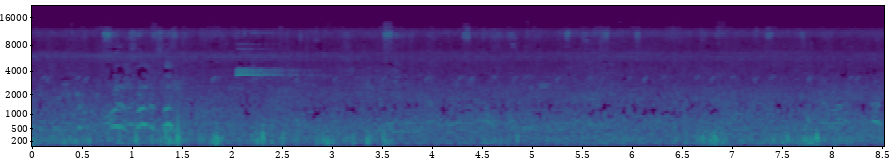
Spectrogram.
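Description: Players shout to each other across an outdoor pitch.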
